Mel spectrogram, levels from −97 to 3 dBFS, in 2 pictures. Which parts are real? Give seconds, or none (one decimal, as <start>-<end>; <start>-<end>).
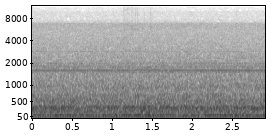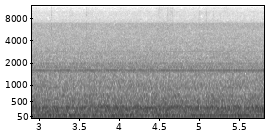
0.0-1.3; 2.1-3.2; 4.6-5.8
